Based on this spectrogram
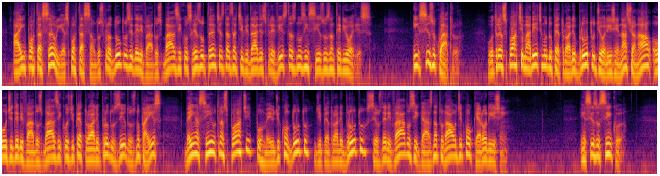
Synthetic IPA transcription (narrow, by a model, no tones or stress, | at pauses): ɐĩpoɾt̪asɐ̃w̃ɪespoɾt̪asɐ̃w̃d̪ʊspɾod̪ut̪ʊzɪd̪eɾiva̰d̪ʊzbazikʊshezuwt̪ɐ̃nt͡ʃɪzd̪ɐzat͡ʃivid̪ad͡ʒɪspɾevist̪ɐznʊzĩsizʊzɐ̃nt̪eɾioɾɪ̰s | ẽsizʊkwa̰t̪ɾʊ̰ | ʊt̪ɾɐ̃spɔɾt͡ʃɪmaɾit͡ʃimʊd̪ʊpet̪ɾɔljʊbɾut̪ʊd͡ʒɪoɾiʒẽj̃nasio̰nawʔowd͡ʒɪd̪eɾivad̪ʊzbazikʊzd͡ʒɪpet̪ɾɔljʊpɾod̪uzid̪ʊznʊpa̰is | bẽj̃asĩʊt̪ɾɐ̃spɔɾt͡ʃɪpoɾmejʊd͡ʒɪkõnd̪ut̪ʊd͡ʒɪpet̪ɾɔljʊbɾut̪ʊsewzd̪eɾivad̪ʊzɪɡaznat̪uɾawd͡ʒɪkwawkɛɾoɾiʒḛ̃j̃ | ẽsizʊsĩkʊ̰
